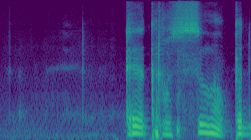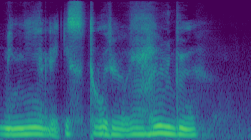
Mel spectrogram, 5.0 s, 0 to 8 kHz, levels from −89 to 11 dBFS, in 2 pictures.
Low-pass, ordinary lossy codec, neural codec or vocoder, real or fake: none; none; codec, 16 kHz, 1 kbps, FreqCodec, larger model; fake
